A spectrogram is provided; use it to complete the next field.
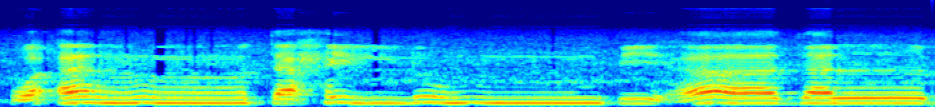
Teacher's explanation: Awak kena baca dengung sebab nun mati bertemu dengan huruf ta yang akan jadi ikfa hakiki.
